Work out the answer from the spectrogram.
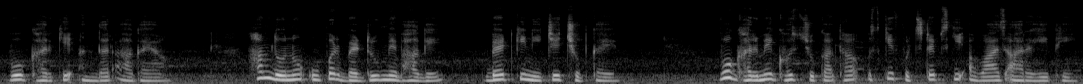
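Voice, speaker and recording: Woman telling a scary suspense story, really slow n measured, dark relaxed voice, dramatic pauses. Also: mid-range voice, slight background noise. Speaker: horror story narrator. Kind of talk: scripted first-person suspense story narration.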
